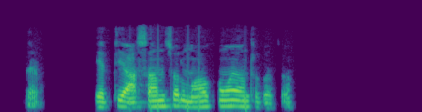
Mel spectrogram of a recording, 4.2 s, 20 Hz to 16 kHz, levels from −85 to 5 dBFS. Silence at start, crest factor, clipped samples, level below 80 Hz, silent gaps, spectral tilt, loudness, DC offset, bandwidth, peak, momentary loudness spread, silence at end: 0.25 s; 18 dB; under 0.1%; -50 dBFS; 0.46-0.94 s; -7.5 dB/octave; -17 LUFS; under 0.1%; 7.6 kHz; -2 dBFS; 15 LU; 1.3 s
